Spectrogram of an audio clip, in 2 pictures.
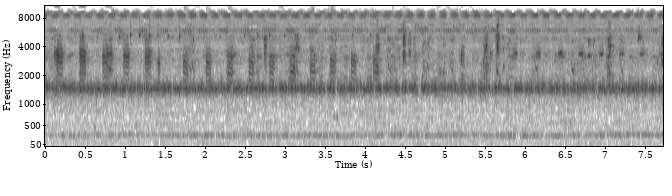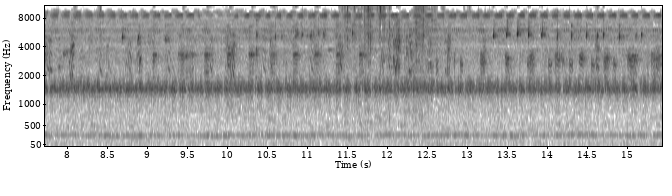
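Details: Toad cry: a steady drone holds a high pitch throughout, with a lower hum beneath, while dense rapid clicking pulses crowd the upper range and a few louder bursts come near the end.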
